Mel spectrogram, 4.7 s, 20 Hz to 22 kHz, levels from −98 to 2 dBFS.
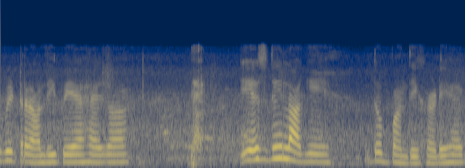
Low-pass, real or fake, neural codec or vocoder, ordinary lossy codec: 7.2 kHz; real; none; none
